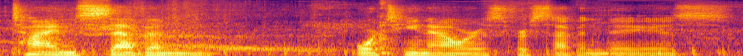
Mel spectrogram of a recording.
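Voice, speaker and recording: Groggy, slow-talking male game streamer. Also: on the low side, steady tone, heavy background noise. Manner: informal, sweary, explains as they play. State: groggy, just woke up. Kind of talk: casual live game commentary.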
